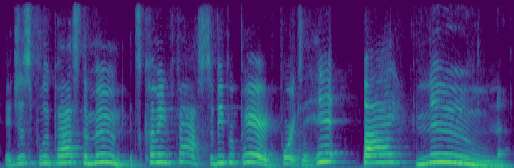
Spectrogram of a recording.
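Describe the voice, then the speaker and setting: A woman's voice: very high voice, expressive, moderate pace, a little mellow, pitched above the performer's own voice. A woman voicing an alarmed news announcer in a children's story, delivering an emergency bulletin with clipped, emphatic urgency. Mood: urgent alarm.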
